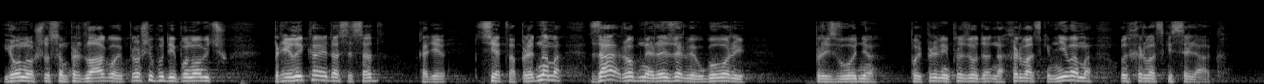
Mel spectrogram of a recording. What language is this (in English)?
Croatian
